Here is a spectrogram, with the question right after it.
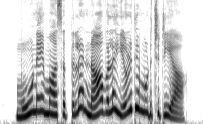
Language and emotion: Tamil, surprised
